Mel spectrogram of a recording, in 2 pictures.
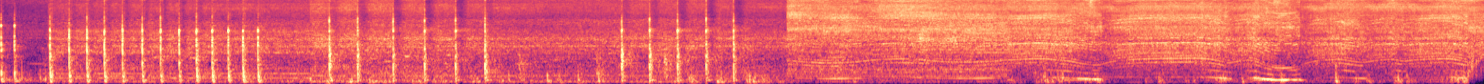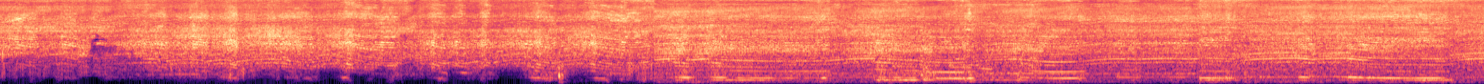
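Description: Woodworking tools on wood: a quick run of sharp taps, about three or four a second, for the first eight seconds, then a handheld power tool running against the wood, its motor pitch wavering up and down as it bites.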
